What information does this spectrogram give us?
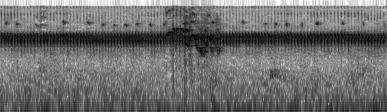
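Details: Canaries busy building and finishing their nest for egg laying; a loud, continuous rolled trill holds steady at one high pitch for the whole stretch, with a short rougher burst near the middle.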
